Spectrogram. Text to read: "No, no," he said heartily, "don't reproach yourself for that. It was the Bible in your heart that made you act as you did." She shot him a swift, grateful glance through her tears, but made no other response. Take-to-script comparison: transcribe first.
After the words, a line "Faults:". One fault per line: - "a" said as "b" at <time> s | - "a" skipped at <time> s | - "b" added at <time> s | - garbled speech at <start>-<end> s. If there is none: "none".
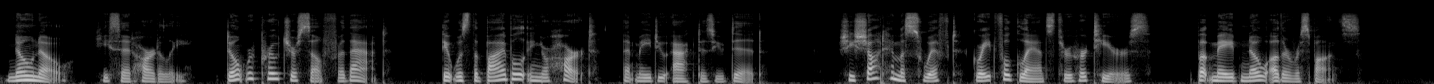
"No, no," he said heartily, "don't reproach yourself for that. It was the Bible in your heart that made you act as you did." She shot him a swift, grateful glance through her tears, but made no other response.
Faults:
none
